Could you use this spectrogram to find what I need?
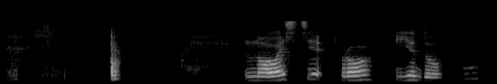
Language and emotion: Russian, neutral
